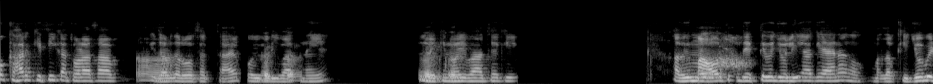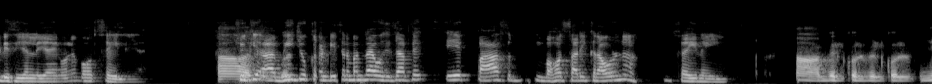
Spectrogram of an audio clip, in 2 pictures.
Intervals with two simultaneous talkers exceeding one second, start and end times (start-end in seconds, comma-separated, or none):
none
